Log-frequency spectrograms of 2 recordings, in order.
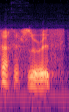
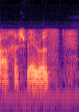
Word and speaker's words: Ahasuerus: in costumes, usually Haman, King Ahasuerus, or Ahasuerus, as I was taught when I was a kid. The pronunciations have changed.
